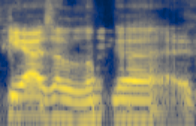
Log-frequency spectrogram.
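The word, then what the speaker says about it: Piazzalunga: So So Patrick Piaza Lunga, that's how you say his name.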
